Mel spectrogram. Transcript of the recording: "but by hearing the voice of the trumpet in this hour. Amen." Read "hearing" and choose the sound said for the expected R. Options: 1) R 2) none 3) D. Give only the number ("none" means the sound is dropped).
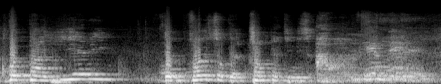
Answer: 1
